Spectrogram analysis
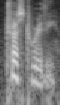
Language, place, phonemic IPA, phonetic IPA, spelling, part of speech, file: English, California, /ˈtɹʌstˌwɜɹ.ði/, [ˈtɹʌstˌwɝ.ði], trustworthy, adjective, En-us-trustworthy.ogg
- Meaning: Deserving of trust, reliable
